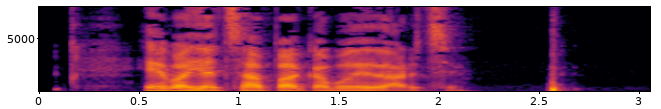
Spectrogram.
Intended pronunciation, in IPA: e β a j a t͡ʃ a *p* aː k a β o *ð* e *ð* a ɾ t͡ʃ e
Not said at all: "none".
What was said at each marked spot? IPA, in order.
p, ð, ð

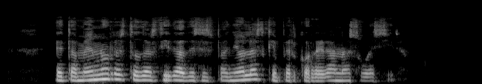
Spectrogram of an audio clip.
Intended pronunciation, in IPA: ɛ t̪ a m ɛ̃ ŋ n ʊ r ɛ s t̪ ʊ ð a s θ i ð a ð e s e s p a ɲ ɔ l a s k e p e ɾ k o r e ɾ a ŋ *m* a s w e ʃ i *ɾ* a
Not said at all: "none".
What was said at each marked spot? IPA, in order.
n, ɾ

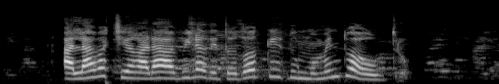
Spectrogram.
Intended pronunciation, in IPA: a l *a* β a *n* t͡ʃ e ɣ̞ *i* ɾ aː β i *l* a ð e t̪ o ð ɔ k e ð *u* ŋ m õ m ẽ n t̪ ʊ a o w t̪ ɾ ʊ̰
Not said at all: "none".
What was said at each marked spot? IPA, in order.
a, none, a, l, u

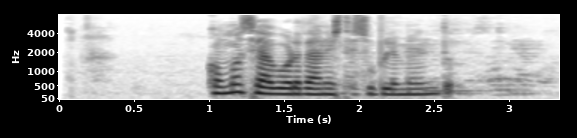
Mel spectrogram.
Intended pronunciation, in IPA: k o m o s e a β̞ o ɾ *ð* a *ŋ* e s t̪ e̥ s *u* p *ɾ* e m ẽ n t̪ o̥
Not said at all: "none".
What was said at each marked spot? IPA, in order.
ð, n, u, l

